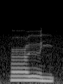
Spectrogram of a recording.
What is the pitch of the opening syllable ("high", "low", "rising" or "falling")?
falling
